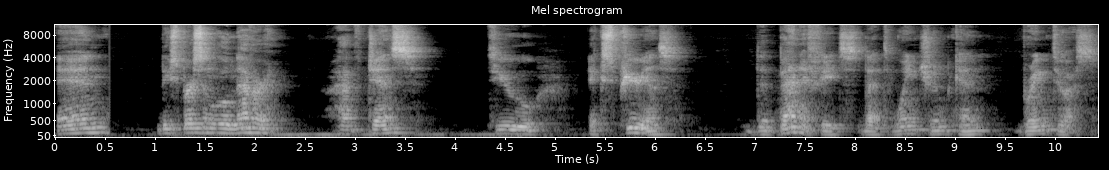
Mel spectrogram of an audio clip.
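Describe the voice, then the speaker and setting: A somewhat breathy man with a non-native accent at a very slow pace, with long, frequent pauses and audible room echo. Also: medium pitch for a man, ordinary pitch variation. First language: not English. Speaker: martial arts instructor. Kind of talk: explanatory talk to camera. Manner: halting.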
